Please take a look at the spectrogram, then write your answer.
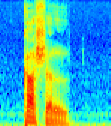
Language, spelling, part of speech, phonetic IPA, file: Polish, kaszel, noun, [ˈkaʃɛl], Pl-kaszel.ogg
